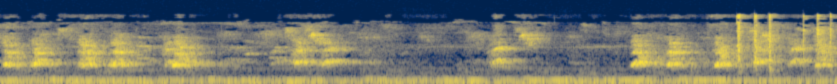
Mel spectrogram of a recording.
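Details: Female Keeshond puppy yapping in quick, high, harmonic barks, several per second in bursts, over a steady low rumble, with sharp clicking sounds near the end.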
